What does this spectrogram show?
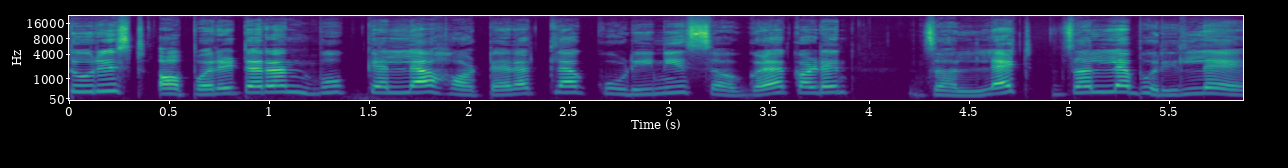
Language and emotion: Goan Konkani, disgusted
